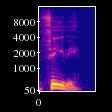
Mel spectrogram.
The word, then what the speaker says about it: Pheba: Number two, it's not spelled in such a way as you would think you'd pronounce it, Phoebe. It's actually sort of spelled Phoebe. P-H-E-B-A. But you pronounce it Phoebe.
